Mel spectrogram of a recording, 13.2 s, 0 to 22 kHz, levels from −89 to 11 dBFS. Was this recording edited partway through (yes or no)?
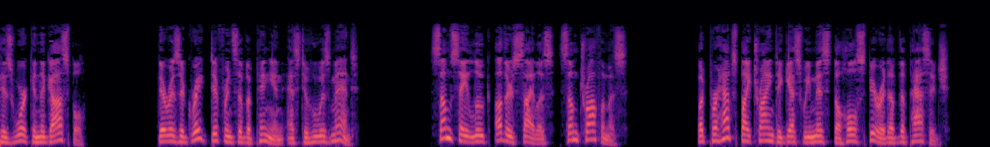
no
